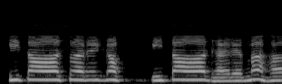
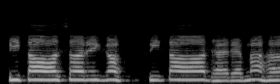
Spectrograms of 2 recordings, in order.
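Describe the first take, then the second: The two takes are said the same way.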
